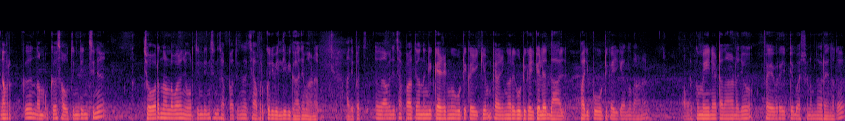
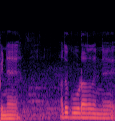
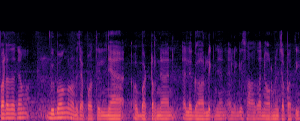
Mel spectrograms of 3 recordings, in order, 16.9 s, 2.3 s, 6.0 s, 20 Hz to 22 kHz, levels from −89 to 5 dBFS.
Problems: background sounds at intervals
